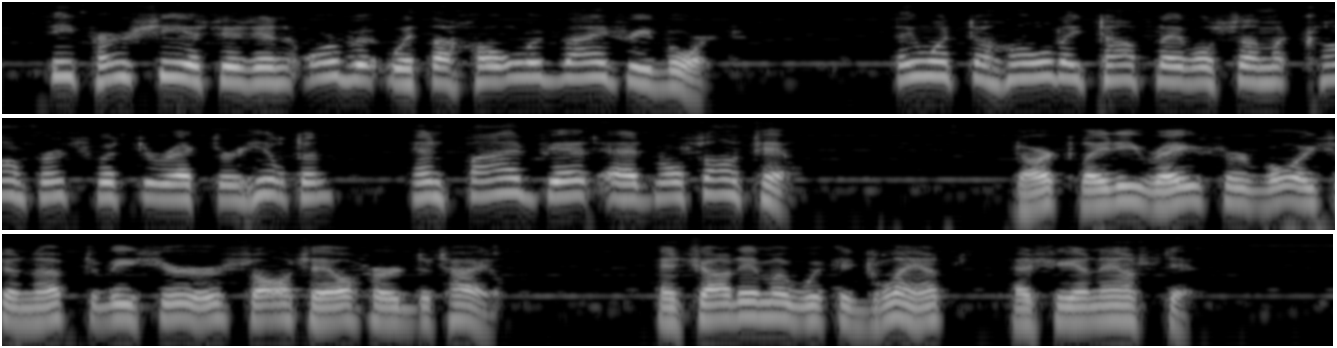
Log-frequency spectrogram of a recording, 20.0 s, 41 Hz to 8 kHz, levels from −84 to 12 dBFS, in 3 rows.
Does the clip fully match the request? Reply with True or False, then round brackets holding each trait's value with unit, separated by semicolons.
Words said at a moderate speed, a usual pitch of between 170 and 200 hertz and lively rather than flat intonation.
True (150 wpm; 185 Hz; 6.4 semitones)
